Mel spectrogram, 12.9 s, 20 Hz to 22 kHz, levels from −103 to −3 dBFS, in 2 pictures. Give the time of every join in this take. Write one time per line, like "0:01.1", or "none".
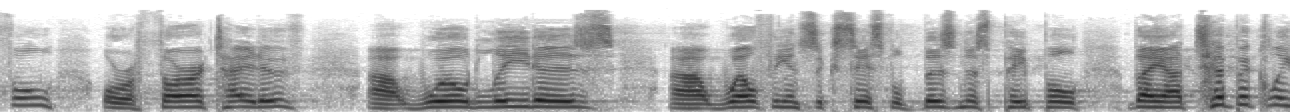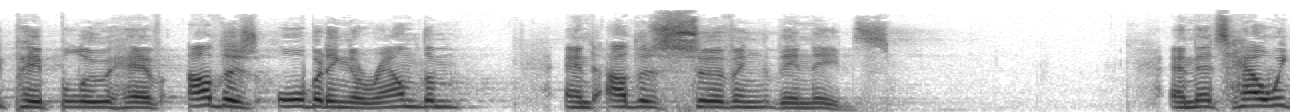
none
